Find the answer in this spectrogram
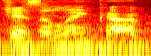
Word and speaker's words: Jesaulenko: and is it true that due to an immigration official making a mistake, that's why your name is pronounced Jesaulenko, but really the J shouldn't be there?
